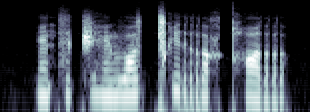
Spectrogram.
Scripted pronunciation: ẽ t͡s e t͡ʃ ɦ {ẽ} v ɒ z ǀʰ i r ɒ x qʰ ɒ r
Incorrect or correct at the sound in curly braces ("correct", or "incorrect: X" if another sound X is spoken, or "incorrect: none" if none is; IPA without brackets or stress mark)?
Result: correct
